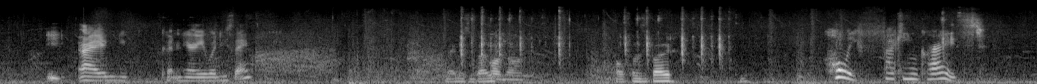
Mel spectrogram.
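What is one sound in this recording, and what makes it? Magic spells crackle and zap during a fight.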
